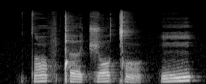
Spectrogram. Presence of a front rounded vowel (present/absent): absent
